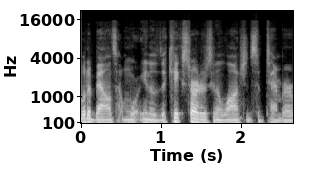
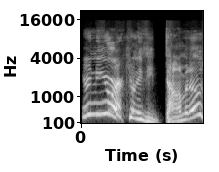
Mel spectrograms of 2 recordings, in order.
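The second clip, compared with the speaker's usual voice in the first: very high, judging sing-song, swooping pitch. Retelling what she said while spying on the neighbors, mock-judgy tone. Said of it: "just judging the guy for eating Domino's".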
